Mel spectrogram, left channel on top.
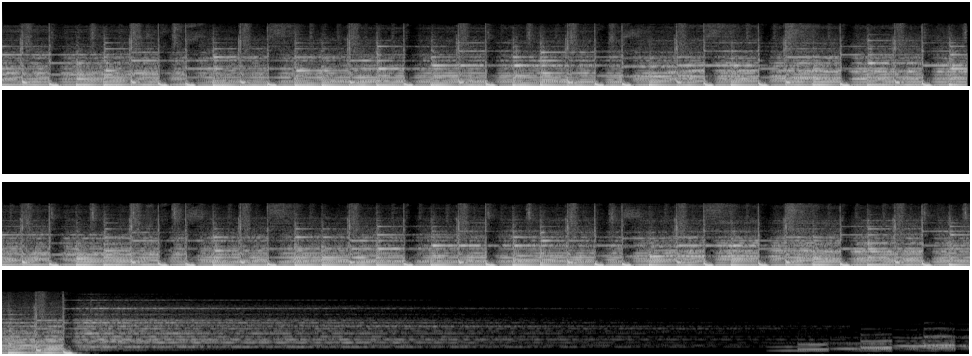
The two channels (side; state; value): left; drops out; at 9.7 s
